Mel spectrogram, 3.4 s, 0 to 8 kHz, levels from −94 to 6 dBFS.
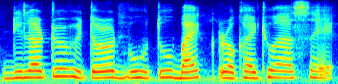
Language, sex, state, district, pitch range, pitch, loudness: Assamese, female, Assam, Sonitpur, 220-240 Hz, 230 Hz, -15 LUFS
